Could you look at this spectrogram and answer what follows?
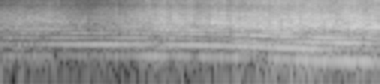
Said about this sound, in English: Is that pretty sad that my head is actually turning as if I'm watching the car go by me? What kind of car is that?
